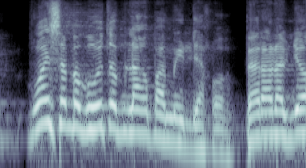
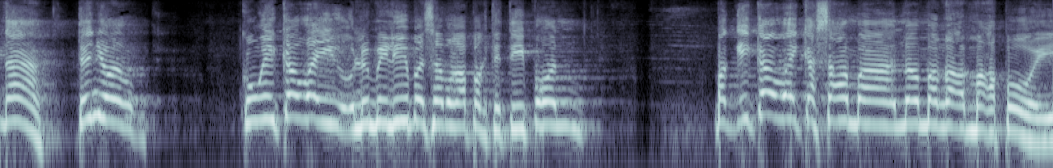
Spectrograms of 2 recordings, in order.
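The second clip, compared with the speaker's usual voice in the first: mataas at madiing boses ng nangangaral; pangangaral; 8 semitones higher than usual. Real, not acted. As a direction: mangaral nang buong sigla sa kongregasyon. Preaches after the testimony. (mataas na tonong pampulpito)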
